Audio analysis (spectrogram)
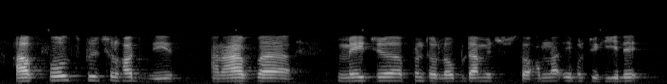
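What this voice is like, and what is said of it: Heavy, hard-to-understand accent. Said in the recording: “I can hear you, but I cannot understand your accent.”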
